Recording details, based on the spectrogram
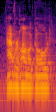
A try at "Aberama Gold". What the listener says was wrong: Aberama. There's no H. It's like, like Futurama. It's like Abba Rama. Like the band. Abba Rama.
